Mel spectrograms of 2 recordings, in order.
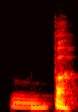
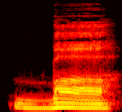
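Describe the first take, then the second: First: The b sound stands alone, short and quick. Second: A vowel follows the b sound. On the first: The speaker calls it right. "but just B" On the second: The speaker calls it wrong. "Not B"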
